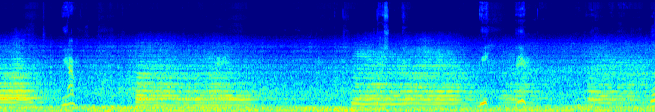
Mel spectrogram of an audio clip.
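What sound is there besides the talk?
train passing by with horn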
